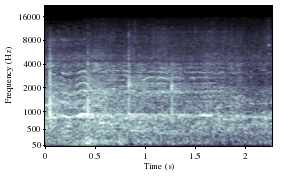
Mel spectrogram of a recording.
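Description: Open-air athletics stadium ambience: scattered distant voices and calls of spectators and officials around the track, with a few sharp clicks.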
